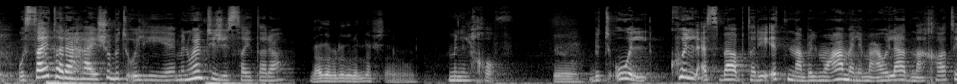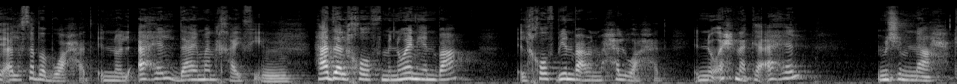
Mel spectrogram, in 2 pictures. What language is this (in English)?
Arabic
